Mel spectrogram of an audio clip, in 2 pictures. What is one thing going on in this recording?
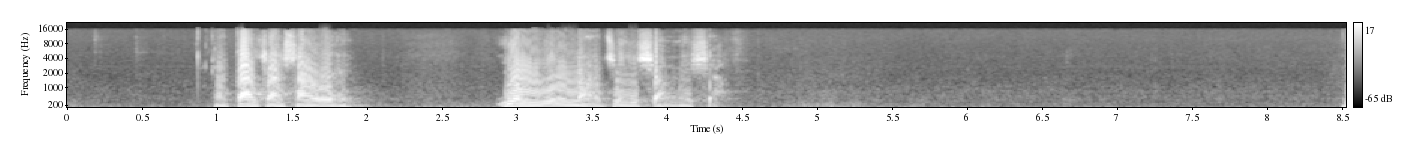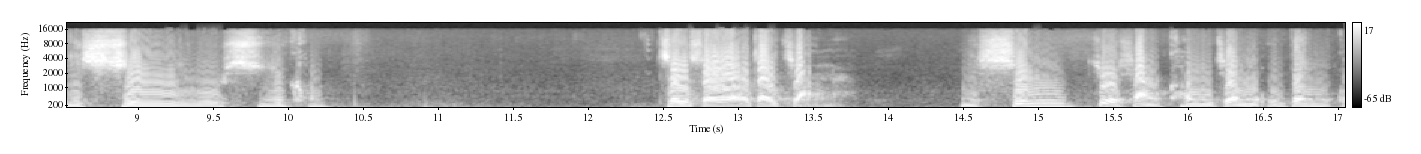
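An elderly man speaks slowly and calmly into a microphone, in bursts with long pauses.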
